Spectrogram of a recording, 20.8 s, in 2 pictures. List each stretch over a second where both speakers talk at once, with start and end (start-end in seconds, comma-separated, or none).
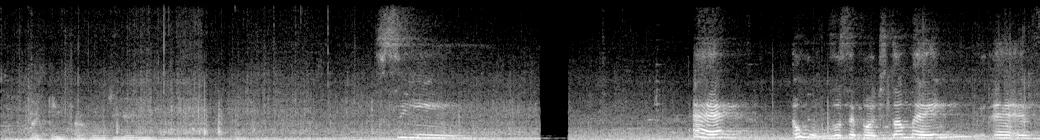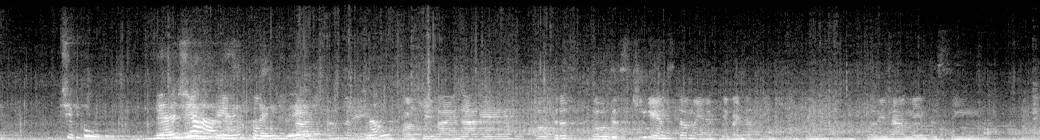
11.9-13.5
